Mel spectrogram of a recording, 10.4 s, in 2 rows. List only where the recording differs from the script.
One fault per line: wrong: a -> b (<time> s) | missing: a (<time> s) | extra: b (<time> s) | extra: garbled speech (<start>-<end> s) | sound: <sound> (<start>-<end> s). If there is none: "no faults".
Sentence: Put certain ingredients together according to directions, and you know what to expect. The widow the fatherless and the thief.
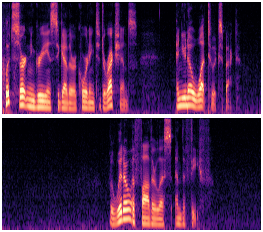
no faults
